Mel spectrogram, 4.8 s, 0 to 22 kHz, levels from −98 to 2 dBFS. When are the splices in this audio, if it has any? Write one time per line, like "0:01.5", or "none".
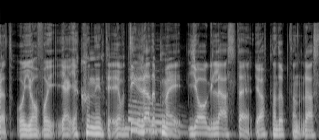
0:01.9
